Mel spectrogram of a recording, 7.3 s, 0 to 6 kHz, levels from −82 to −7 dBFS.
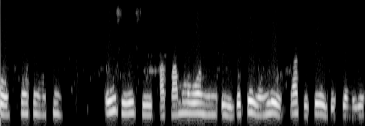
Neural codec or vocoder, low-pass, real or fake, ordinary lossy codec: none; 5.4 kHz; real; none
